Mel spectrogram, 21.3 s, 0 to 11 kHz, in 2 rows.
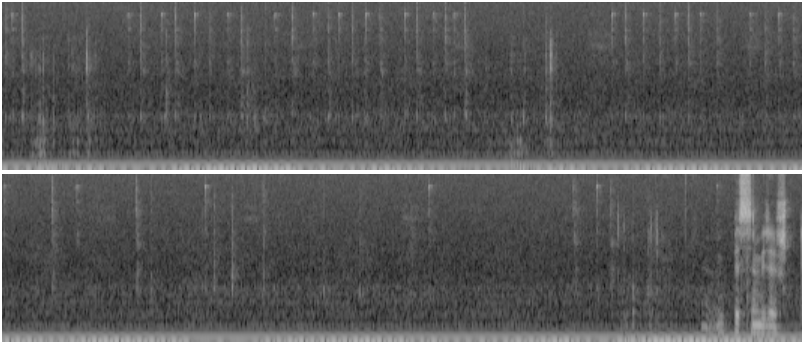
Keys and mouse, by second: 0.1 click, 0.6 shift+middle click, 1.7 click, 2.1 click, 2.6 click, 3.0 click, 3.6 click, 4.1 click, 4.5 click, 4.8 click, 5.4 click, 5.7 click, 6.0 click, 6.9 shift+middle click, 8.2 click, 8.6 click, 9.0 click, 9.4 click, 10.0 click, 10.3 click, 10.7 click, 11.6 click, 13.4 click, 14.9 middle click, 16.3-18.3 drag, 18.6 click, 19.1 shift+click, 20.2 click.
